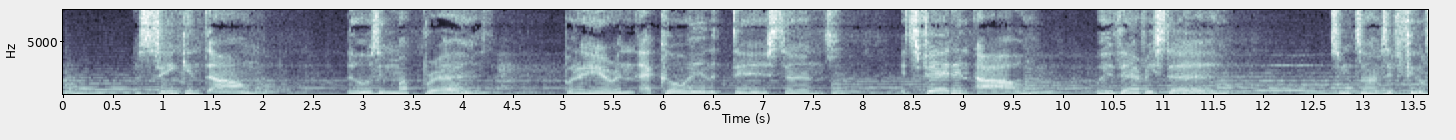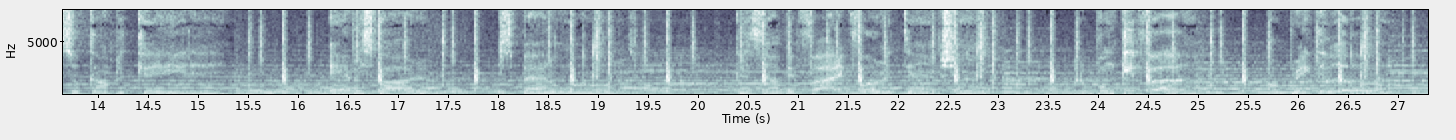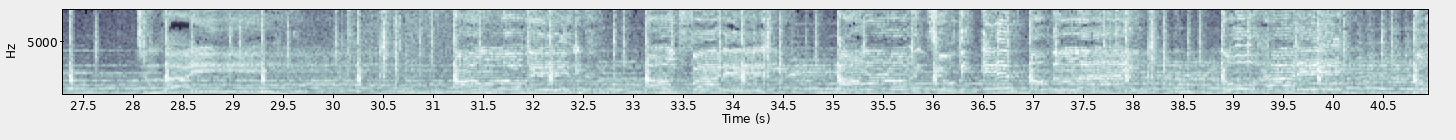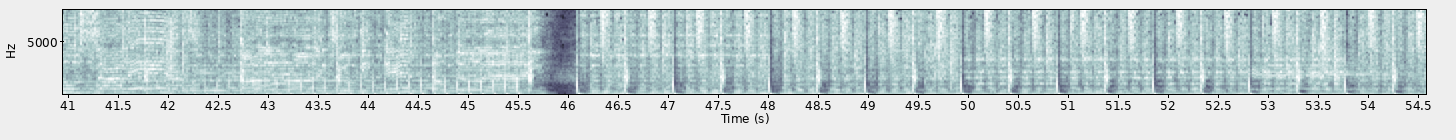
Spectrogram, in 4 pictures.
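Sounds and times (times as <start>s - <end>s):
construction kit full music mix: 0.0s - 54.5s.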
